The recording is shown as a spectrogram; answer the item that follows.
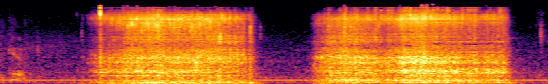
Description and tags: chair drag on tile
Dragging a chair back and forth across tiled floors
narrative, recording, chair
